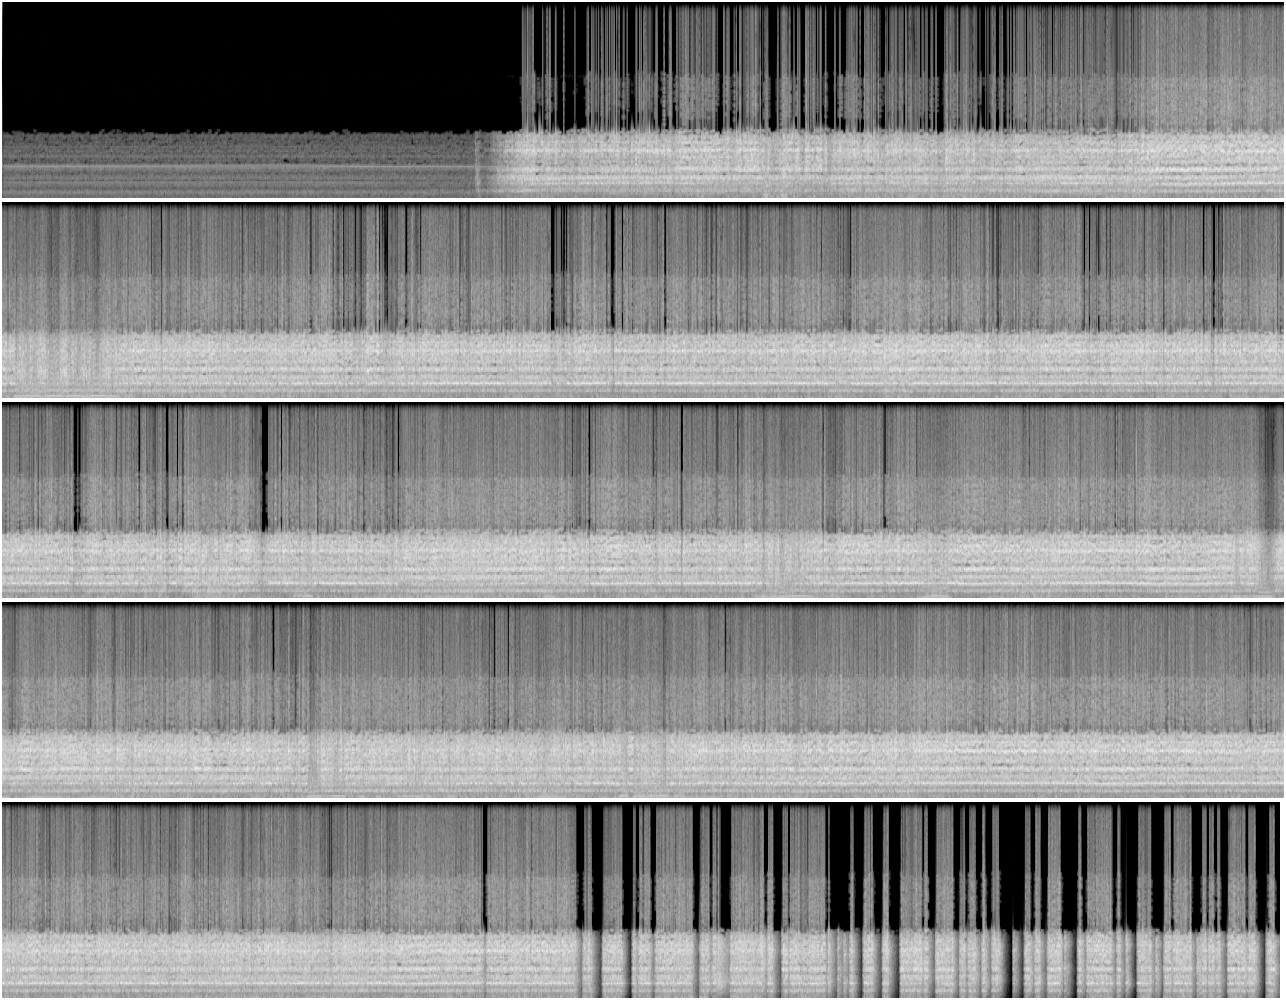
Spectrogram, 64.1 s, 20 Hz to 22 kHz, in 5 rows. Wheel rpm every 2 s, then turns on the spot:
0, 0, 30, 160, 160, 170, 220, 230, 230, 230, 230, 230, 230, 230, 240, 220, 230, 230, 230, 220, 230, 230, 230, 220, 230, 230, 230, 230, 230, 230, 230, 230.
none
